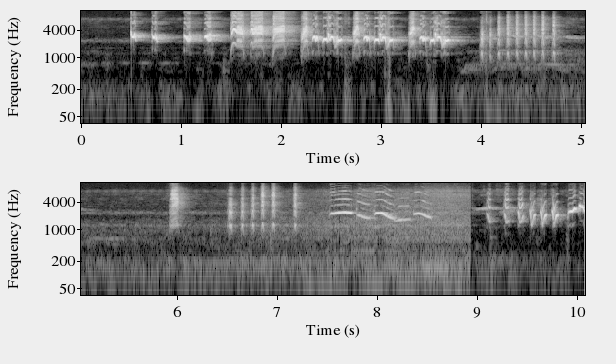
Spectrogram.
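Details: Sooty-headed bulbul in energetic 'gacor' song meant to make rival birds sing: dense scratchy chattering notes, stuttering buzzy series, and later slurred rising and falling whistles, irregularly paced.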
